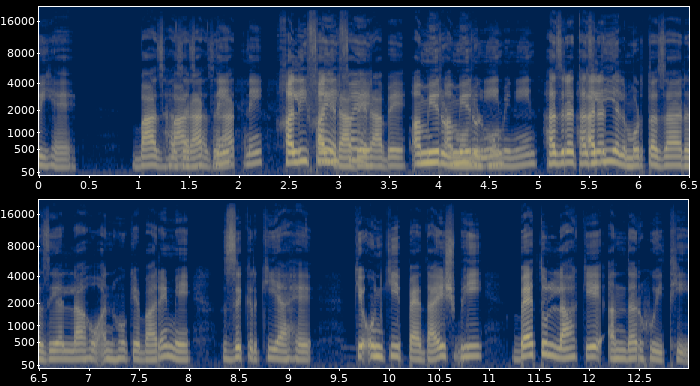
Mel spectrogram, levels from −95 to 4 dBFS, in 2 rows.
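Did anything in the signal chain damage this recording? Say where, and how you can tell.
Yes: a doubled audio track, likely from a second, slower capture path. From 1.27 to 5.69 s, just before "المرتضیٰ رضی اللہ عنہ", a dry, somewhat quieter copy of the speech trails about 300 ms behind.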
